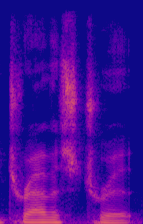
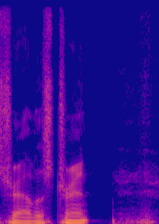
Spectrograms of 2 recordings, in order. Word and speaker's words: Travis Tritt: Third favorite would be Travis Tritt. Also known as Travis Trent.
